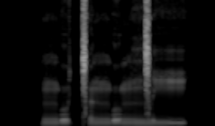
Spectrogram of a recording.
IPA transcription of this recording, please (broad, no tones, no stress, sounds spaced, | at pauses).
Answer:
ŋ o ǀ ə̃ ŋ o ŋ ŋ͡ǀ i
